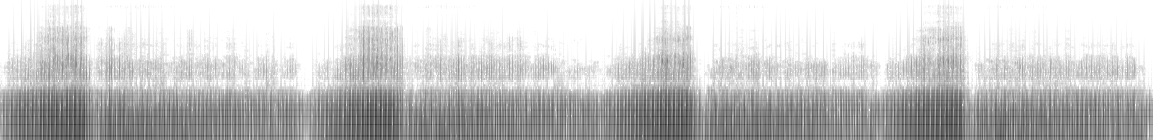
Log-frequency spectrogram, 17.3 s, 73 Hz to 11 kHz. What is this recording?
SND CatPurring Loop 02
Cat purring, already looped.
[Oliver]
animal, feline, kitten, pets, purr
